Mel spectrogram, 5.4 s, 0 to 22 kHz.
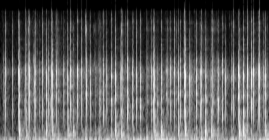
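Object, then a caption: Plastic mechanical keyboard with tactile switches. Both hands type fast with their fingertips on a compact 65% KBD67 Lite mechanical keyboard with a plastic case, plastic keycaps and Boba U4T tactile switches. A rapid, steady stream of short, dry, bright clacks centers around 2.2 kHz, with very little low end and almost no ring after each keystroke.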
